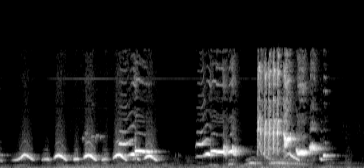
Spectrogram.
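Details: Murai batu, white-rumped shama, at Cipinang Muara: a run of five arched, looping whistles repeated about every half second, then a short gap and a varied phrase with a harsh rasping burst and sliding whistles.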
